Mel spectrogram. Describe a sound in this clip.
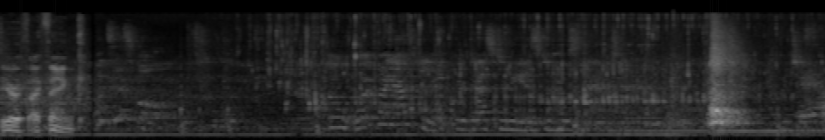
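Coffee trickles into a mug.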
